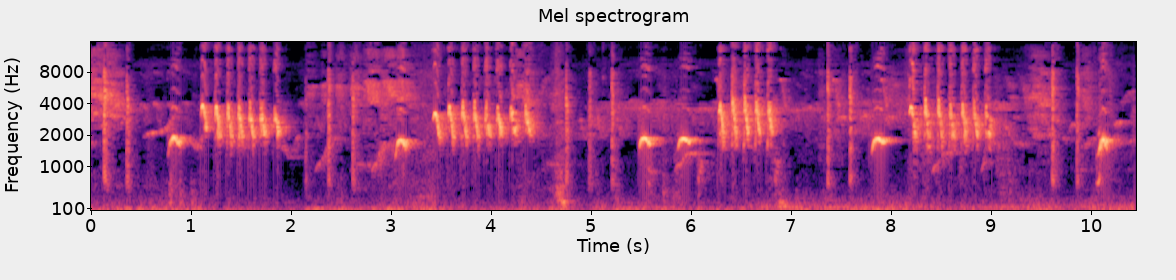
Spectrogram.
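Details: White-rumped shama song used as a lure to make another shama sing loudly and show its full repertoire: rapid buzzy trill bursts alternating with short slurred whistles, phrases returning roughly every two seconds, with sharp clicking ticks between.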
